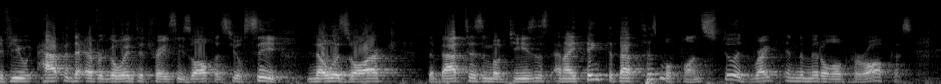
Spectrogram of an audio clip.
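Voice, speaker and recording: Speaking with an American accent, a man with a fairly high pitch talks at a moderate pace with ordinary pitch variation, and audible room echo surrounds his voice. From US East Coast. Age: 50s. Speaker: professor. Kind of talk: lecture.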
